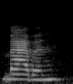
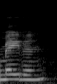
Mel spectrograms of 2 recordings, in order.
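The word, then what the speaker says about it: Mabon: beginning of autumn blurred whoa mavin or mavin I've also seen it my boond it depends on your spelling again but anyway my better mavin this is the killer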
